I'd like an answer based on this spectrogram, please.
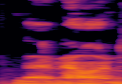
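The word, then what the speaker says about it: Leannán: isn't nearly as benign the lianghan today pronounced lan han she is a beautiful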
